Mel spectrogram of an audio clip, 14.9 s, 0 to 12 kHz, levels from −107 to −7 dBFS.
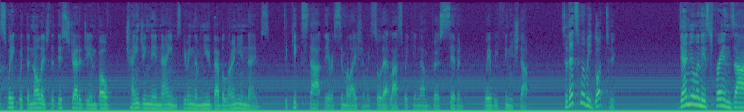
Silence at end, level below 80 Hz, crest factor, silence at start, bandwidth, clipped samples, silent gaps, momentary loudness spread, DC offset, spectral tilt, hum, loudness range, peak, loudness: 0 s; -70 dBFS; 18 dB; 0 s; 11.5 kHz; under 0.1%; none; 20 LU; 2%; -5.5 dB/octave; none; 6 LU; -24 dBFS; -44 LUFS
